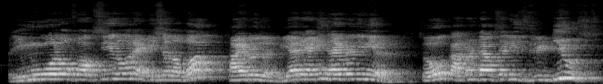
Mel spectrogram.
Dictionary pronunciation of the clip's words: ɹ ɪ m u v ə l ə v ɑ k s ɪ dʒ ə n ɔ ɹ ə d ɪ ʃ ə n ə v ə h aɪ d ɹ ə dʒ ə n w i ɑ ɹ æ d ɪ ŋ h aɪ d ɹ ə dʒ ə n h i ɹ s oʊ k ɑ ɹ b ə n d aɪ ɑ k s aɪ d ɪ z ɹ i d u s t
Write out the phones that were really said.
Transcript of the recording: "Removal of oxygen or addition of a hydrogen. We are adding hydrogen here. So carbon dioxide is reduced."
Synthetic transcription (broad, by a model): ɹ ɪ m u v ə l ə f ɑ k s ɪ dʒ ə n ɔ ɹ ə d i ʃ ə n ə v ə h aɪ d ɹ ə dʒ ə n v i ɑ ɹ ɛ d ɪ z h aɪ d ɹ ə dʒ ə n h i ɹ s oʊ k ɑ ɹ ə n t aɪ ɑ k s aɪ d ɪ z ɹ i d u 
